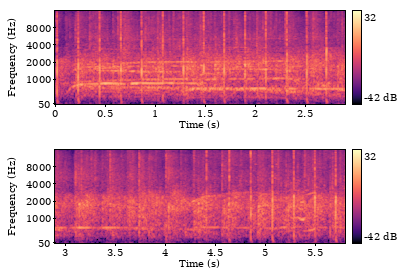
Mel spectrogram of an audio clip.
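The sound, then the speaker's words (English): Audience applause welcomes an award-winning actress arriving as a guest for the evening: many hands clap in a brisk, sustained burst with sharp individual claps standing out, holding steady throughout. “ladies and gentlemen, if I could ask you to give a really warm hand on my wonderful guest this evening, award-winning actress Rosie Cavaliero.”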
